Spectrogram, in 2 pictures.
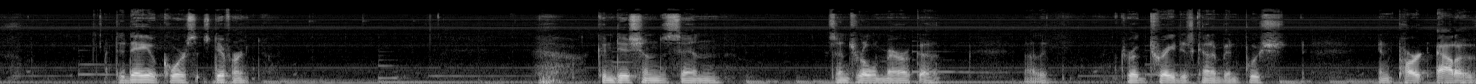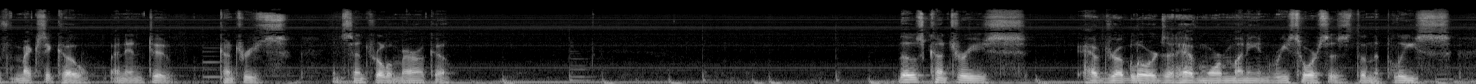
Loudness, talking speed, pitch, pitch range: -20 LUFS, 85 wpm, 90 Hz, 85-100 Hz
